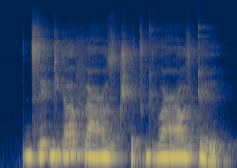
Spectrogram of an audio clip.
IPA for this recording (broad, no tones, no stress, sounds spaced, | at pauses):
d͡z e ɡ j ɐ f ɛ ʕ o z t͡ʃʼ ɪ t͡s ɖʱ ʊ ʕ ɔ z ʈ ɪ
